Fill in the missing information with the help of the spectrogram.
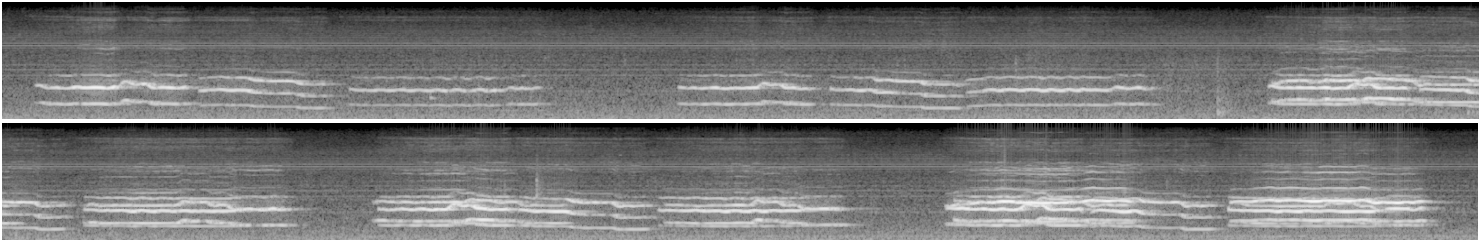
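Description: Wordless singing in a high voice, a slow melody hummed in short phrases with pauses between them. Partway through it grows louder and a second voice joins in harmony.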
